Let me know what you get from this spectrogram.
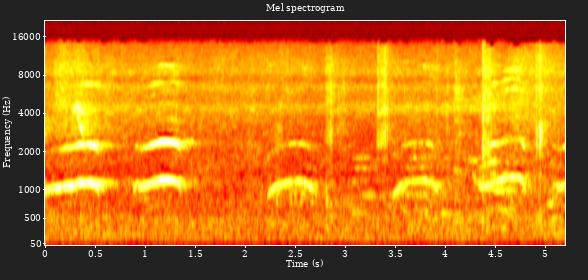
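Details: A tiny baby monkey named Santos, stuck alone on a high tree, calls its mother in fear: clear, high, arched whistles that rise and fall, about seven in five seconds, with faint clicks behind.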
